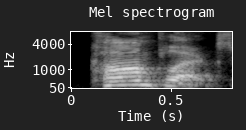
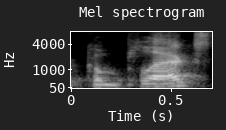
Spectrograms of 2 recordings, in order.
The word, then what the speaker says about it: complex: Box, complex or complex, depending on if it's a noun or an adjective.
